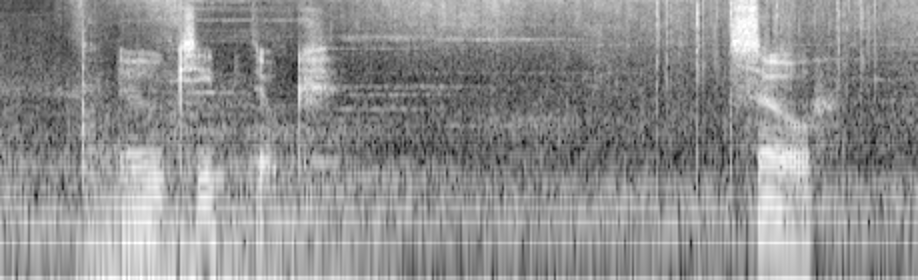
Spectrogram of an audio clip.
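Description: A young man speaks briefly and calmly, close to a microphone.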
